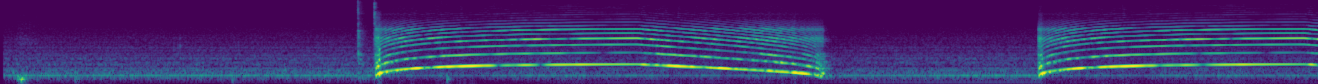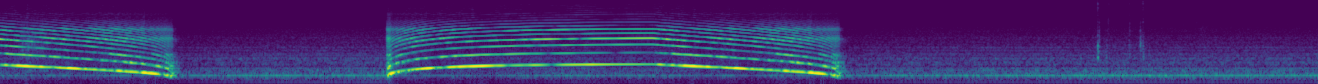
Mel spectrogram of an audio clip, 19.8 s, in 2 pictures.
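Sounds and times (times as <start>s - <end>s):
siren: 2.8s - 6.3s, 7.8s - 11.3s, 12.8s - 16.3s.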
